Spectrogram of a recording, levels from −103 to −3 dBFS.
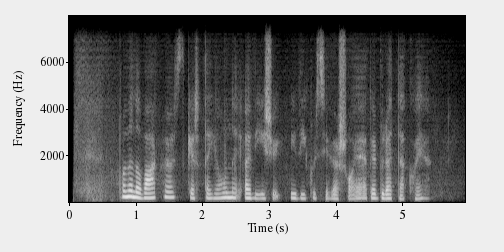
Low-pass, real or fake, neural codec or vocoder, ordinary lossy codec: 7.2 kHz; fake; codec, 16 kHz, 0.7 kbps, FocalCodec; Opus, 64 kbps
